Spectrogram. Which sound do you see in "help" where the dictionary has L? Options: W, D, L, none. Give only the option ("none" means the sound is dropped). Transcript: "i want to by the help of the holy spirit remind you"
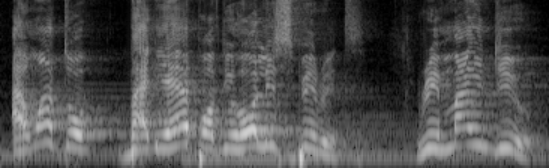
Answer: L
